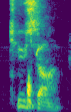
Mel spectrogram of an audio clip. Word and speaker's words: Tucson: right don't valid toxin if it's Tucson that's not how you spell Tucson everyone knows that why is there a c why is there a c there's there's no C doesn't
